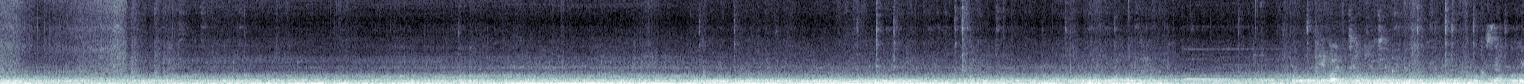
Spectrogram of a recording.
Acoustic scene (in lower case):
bus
